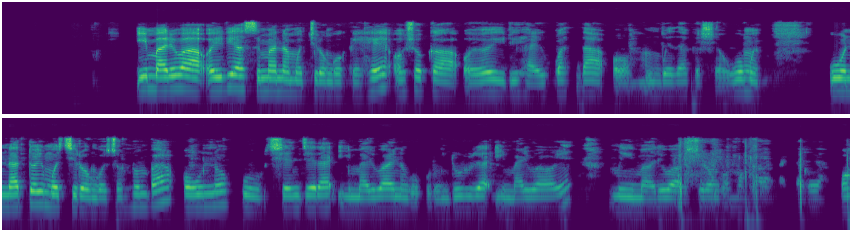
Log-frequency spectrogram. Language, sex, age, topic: Oshiwambo, female, 18-24, finance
